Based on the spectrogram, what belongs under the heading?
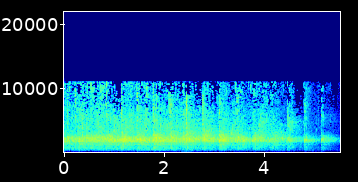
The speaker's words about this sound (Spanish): Dar un aplauso al Rey.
